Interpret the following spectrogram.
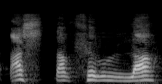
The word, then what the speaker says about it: استغفر اللہ: استغفار۔ باب استفعال ہوتا ہے، استفعال نہیں ہوتا۔ اور اس کا تلفظ ہے استغفر اللہ۔ استغفر اللہ خود فاعل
